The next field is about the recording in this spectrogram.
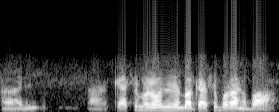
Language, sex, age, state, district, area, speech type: Tamil, male, 45-60, Tamil Nadu, Tiruvannamalai, rural, conversation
